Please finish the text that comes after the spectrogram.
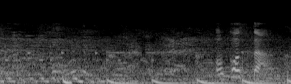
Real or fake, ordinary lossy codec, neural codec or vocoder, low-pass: real; none; none; 7.2 kHz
